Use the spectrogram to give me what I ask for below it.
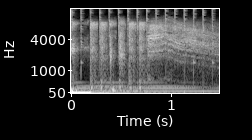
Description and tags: special fx audio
